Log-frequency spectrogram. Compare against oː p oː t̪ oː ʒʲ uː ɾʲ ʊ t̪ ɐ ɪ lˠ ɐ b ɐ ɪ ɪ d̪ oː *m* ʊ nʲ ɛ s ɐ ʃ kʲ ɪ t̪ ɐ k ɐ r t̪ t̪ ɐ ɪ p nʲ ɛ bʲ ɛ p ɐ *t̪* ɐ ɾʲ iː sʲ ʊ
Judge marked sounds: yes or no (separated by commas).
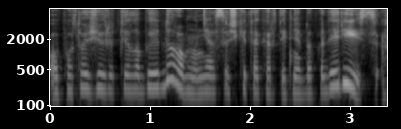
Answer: yes, no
